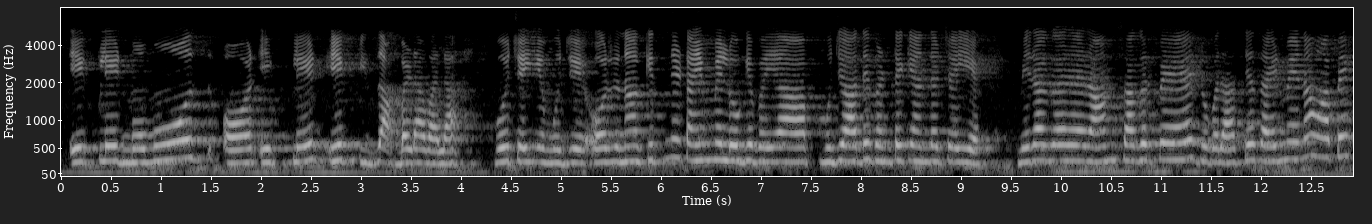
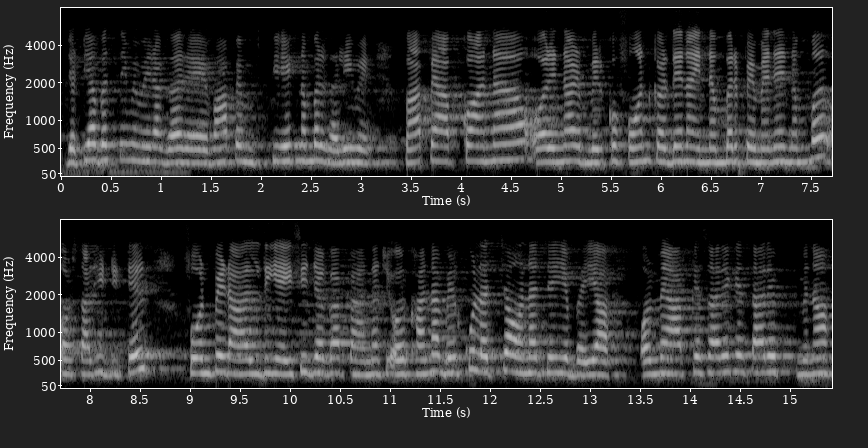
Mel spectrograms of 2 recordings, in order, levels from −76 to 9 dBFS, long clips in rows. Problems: background sounds at intervals, background conversations at intervals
